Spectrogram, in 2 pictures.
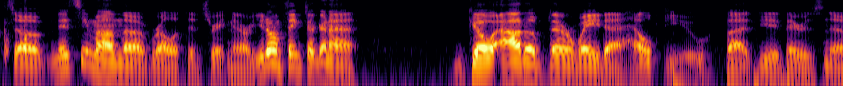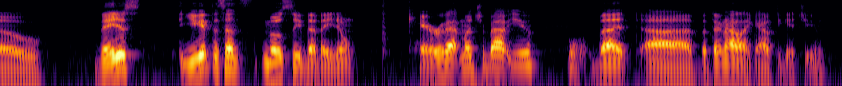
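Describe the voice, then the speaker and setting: A man with a lowish voice runs a tabletop game. He improvises his narration casually. He often feels his way through explanations with some hesitation. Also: big pitch swings, a little fast. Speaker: game master.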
